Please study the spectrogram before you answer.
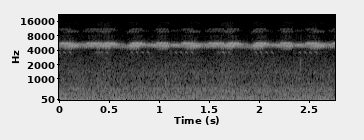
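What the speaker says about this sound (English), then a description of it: "Ah, crickets." Crickets chirping at night in the video game Grandia II, a quiet, steady high trill that pulses in regular bursts over a faint background hum, with no voices.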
